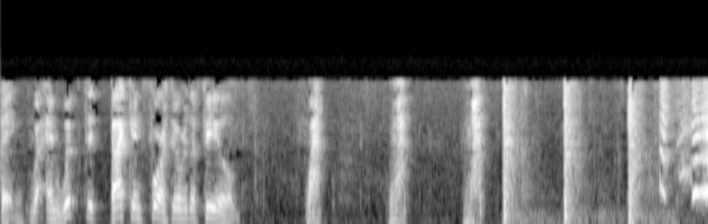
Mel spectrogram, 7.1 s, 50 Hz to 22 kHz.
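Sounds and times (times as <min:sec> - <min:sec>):
speech: 0:00.0 - 0:03.3, 0:03.9 - 0:05.2
sharp thumps: 0:04.9 - 0:06.9.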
